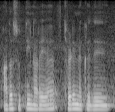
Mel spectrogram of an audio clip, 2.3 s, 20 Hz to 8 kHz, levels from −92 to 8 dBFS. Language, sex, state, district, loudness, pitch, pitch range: Tamil, male, Tamil Nadu, Kanyakumari, -17 LUFS, 110 Hz, 105-115 Hz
